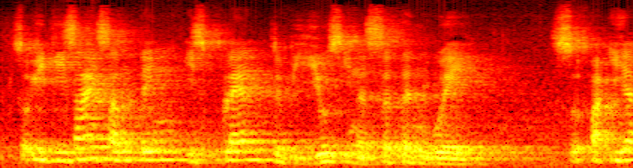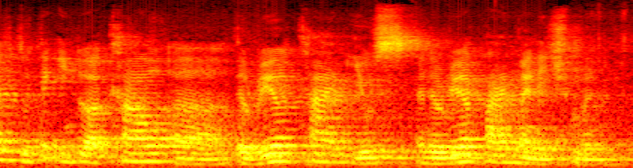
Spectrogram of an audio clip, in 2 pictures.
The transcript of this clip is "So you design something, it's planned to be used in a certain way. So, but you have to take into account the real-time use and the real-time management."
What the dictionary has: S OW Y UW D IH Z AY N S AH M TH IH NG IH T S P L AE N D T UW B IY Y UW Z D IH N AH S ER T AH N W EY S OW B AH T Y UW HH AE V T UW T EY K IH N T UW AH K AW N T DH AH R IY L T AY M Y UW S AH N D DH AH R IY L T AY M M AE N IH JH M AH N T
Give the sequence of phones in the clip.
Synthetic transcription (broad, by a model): S OW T D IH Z AY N S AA M T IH NG IH T S P L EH N T UW B IY Y UW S IH N AH S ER T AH N W EY S OW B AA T Y UW HH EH F T UW T EY K IH N T UW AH K AW N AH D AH R IY L T AY M Y UW S AH N D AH R IY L T AY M M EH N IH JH M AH N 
